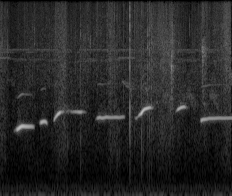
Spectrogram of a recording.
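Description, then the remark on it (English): Someone whistles a short tune of clear, sustained notes, several rising glides and held tones in an unhurried phrase, fairly loud with no talking. “I like you better when you're whistling.”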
